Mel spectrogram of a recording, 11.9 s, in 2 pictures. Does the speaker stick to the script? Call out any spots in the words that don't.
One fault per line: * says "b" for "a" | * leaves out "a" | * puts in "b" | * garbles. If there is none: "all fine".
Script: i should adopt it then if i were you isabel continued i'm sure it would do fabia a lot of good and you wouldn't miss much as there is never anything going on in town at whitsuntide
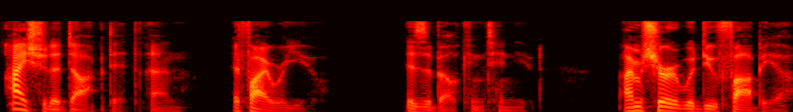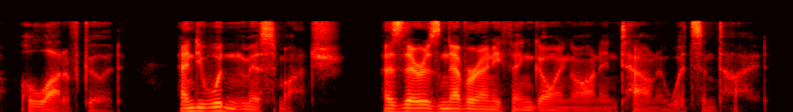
all fine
